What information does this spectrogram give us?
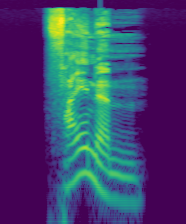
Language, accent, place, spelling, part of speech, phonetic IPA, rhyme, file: German, Germany, Berlin, feinem, adjective, [ˈfaɪ̯nəm], -aɪ̯nəm, De-feinem.ogg
- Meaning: strong dative masculine/neuter singular of fein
